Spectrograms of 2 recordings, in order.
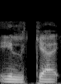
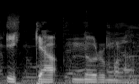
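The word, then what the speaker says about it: Ilkka Nurmonen: Men det rätta är ju Icka Nurmonen. Så att ingenting annat. Vi pudlar, vi ber om ursäkt. Eh, men vi kan också säga att vi vet att det finns andra poddar som säger Ilka etc. etc. Men Icka Nurmonen är rätt eh, uttal.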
